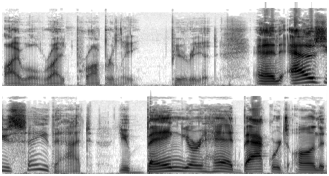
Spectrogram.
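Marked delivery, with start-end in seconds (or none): 0.0-2.2 quiet inner sentence. Shown as a demonstration. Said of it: "you think a sentence like this".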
